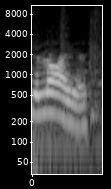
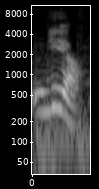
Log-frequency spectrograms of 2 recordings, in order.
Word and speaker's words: Elia: I'll give you my dad's name, which is Elias. But in That's a Greek, good name. That's how you pronounce it in English, but in Greek we say Elia. Elia?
